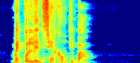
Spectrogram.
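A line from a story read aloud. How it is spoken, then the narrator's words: Loud shout. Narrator (Vietnamese): Tân quát lớn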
